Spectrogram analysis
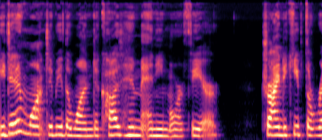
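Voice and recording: In a natural voice, the text is read aloud with fairly even intonation and a quiet background.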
